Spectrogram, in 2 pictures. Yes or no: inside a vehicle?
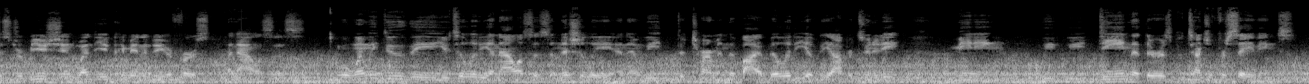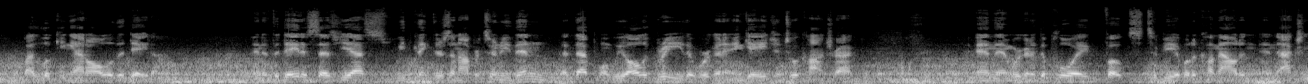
yes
